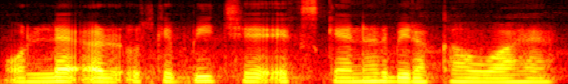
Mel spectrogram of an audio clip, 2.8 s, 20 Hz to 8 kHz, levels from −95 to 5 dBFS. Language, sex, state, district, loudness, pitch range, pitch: Hindi, male, Arunachal Pradesh, Lower Dibang Valley, -16 LUFS, 125-135 Hz, 130 Hz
